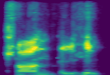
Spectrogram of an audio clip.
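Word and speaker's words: শান্তিঃ: তাহলে বিসর্গের উচ্চারণ শান্তিহি বিসর্গের উচ্চারণ করার নিয়ম হচ্ছে আগের যে স্বরবর্ণটি আছে যেমন ত হস্ দন্ত ন ত তারপরে হস্ তাহলে হ্রস্ব ইকার আছে তাহলে হ্রস্ব ইকারের পরে বিসর্গ আছে সেই জন্য বিসর্গের উচ্চারণ সাধারণত হকারের মত হয়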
